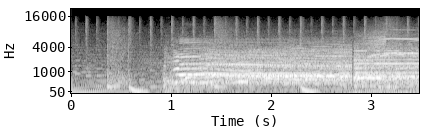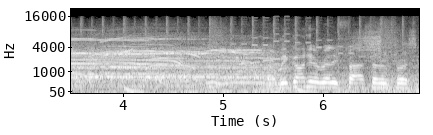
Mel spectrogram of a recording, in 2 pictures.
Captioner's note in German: Jubel und Trillerpfeifen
